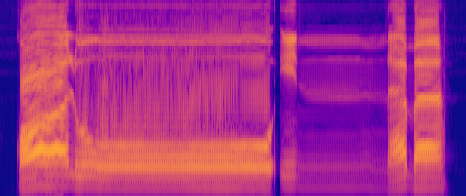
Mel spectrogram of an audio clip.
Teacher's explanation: Awalnya lu, panjangnya 2 harokat, karena datang setelahnya hamzah, maka dia berubah menjadi 4 harokat dalam riwayat Imam Hafiz an Asim. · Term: munfasil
